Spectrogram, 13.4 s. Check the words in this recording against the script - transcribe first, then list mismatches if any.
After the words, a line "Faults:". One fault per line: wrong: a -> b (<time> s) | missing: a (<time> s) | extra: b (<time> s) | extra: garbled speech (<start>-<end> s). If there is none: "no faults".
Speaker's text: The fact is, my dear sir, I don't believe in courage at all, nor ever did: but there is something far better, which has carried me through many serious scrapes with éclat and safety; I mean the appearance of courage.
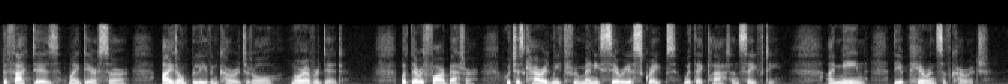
The fact is, my dear sir, I don't believe in courage at all, nor ever did: but there is far better, which has carried me through many serious scrapes with éclat and safety; I mean the appearance of courage.
Faults:
missing: something (5.7 s)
